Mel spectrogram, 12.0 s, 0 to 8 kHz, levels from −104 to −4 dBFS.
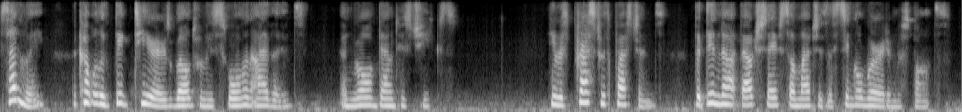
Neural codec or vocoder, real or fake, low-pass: codec, 16 kHz, 2 kbps, FreqCodec, smaller model; fake; 7.2 kHz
